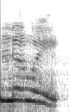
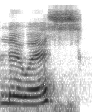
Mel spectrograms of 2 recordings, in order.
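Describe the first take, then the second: First: The name ends with an ee sound. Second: The name ends with an s sound. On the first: This is how people in the UK say the name. The speaker calls it right. "We pronounce it Louis" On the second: This is how Americans say the name. The speaker calls it wrong. "You Americans might pronounce it Lewis"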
